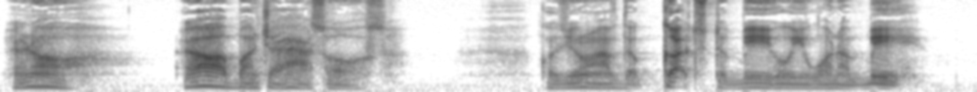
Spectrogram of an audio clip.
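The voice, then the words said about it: Imitates another person's voice. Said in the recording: “a little impersonation, maybe not the greatest, but a little impersonation ... Mr. Al Pacino”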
